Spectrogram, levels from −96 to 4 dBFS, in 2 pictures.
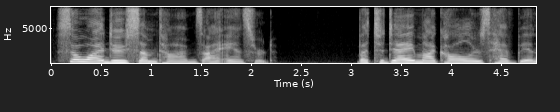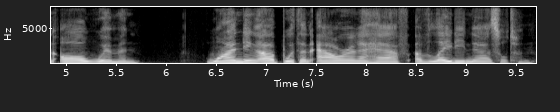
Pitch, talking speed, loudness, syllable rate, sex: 190 Hz, 160 wpm, -18 LUFS, 4.6 syllables/s, female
